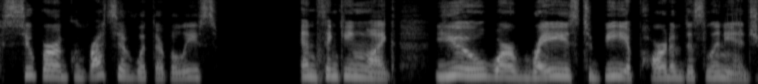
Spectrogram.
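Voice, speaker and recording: A woman's voice: lowish voice, fairly bright tone, no room sound, studio quality. A woman speaking as a podcast guest in an emotional personal conversation, heartfelt and rambling, near tears at times.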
